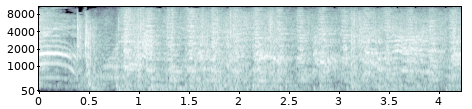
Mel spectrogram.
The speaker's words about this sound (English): Ah! Oh, golly. You know how long it's been since I've heard the boys roughhouse.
